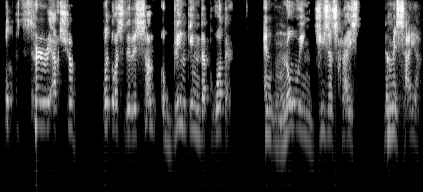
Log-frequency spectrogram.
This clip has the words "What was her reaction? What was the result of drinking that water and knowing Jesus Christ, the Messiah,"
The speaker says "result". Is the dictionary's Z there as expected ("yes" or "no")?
no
